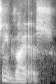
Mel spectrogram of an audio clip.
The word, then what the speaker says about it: Saint Vitus: quintessential doom bands that begins with the letter s rhymes with titus the first saint vitus uh with the embossed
